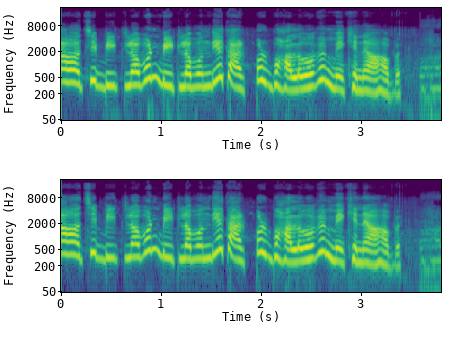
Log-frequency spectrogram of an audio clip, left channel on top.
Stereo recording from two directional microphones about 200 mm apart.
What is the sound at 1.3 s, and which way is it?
Speech, 5° right (ahead or behind).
